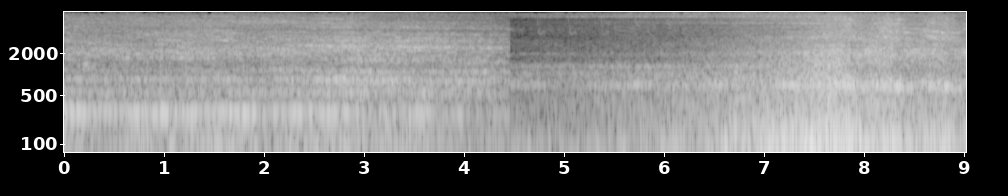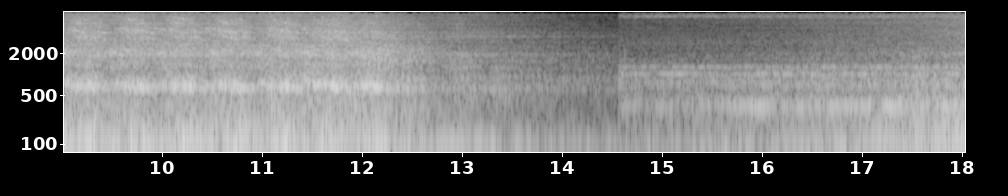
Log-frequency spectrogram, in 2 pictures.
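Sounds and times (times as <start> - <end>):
train wheels rushing on rail: 0.0 - 18.0
train whine: 0.0 - 18.0
train wheel clatter: 5.6 - 13.8.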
